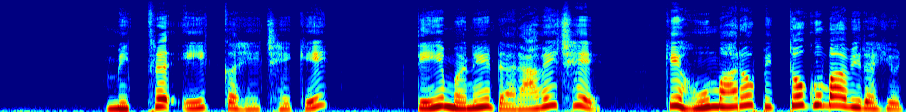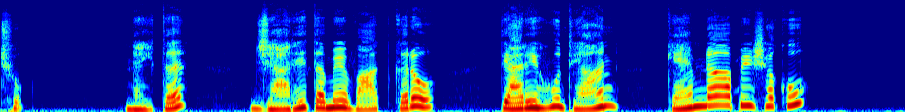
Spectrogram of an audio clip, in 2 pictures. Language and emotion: Gujarati, fearful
